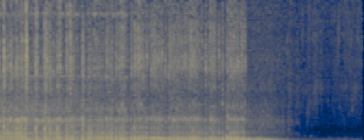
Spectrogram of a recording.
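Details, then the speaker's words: Boat outboard on flush ears after rebuilt lower-leg seals and a replaced water pump, jump-started from a truck: revs up strong and even, works in both gears, then winds down and shuts off cleanly, no knocking or grinding, water pumping, healthy. "all righty so as you saw there it was running rived up went into gear in both spots and there was water coming out of here which means the water is getting pumped up up there"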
